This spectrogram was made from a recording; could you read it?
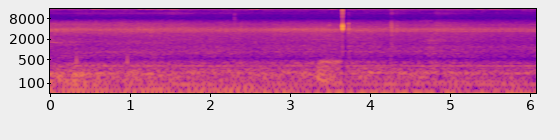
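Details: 2014 Mitsubishi Outlander ZJ ES AWD automatic with a 2.4 4J12 engine and 99,521 km, at a quiet, smooth low idle with a faint fan whir and no ticking or knocking; a healthy-sounding four-cylinder.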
